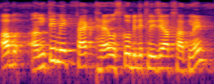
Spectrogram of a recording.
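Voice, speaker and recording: In slightly dull, lo-fi audio, a man patiently explains Hindi grammar in an online exam-prep class, regularly checking that students understand. His voice is a little high and his pace a little fast.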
